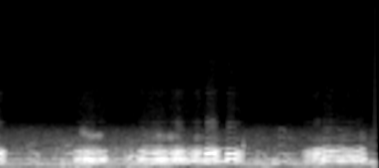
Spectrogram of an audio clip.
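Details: Long-tailed duck giving harmonic, yodel-like calls in bunched phrases. Notes waver and bend up and down, with a longer drawn-out phrase in the middle and a shorter burst at the end.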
